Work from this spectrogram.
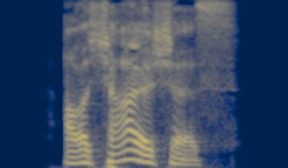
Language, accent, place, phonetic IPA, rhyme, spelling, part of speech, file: German, Germany, Berlin, [aʁˈçaːɪʃəs], -aːɪʃəs, archaisches, adjective, De-archaisches.ogg
- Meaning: strong/mixed nominative/accusative neuter singular of archaisch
